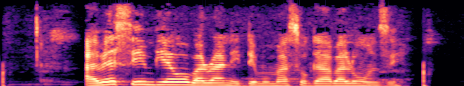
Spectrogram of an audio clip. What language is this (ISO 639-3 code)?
lug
